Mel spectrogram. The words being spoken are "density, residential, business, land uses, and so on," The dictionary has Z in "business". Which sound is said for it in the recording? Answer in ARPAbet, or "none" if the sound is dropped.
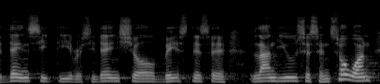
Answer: S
